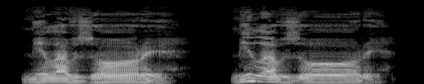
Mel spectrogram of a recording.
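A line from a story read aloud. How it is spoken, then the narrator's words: Hoarse bass exclamation. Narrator (Russian): Изволил он выговорить сиплым баском и с легким восклицанием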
